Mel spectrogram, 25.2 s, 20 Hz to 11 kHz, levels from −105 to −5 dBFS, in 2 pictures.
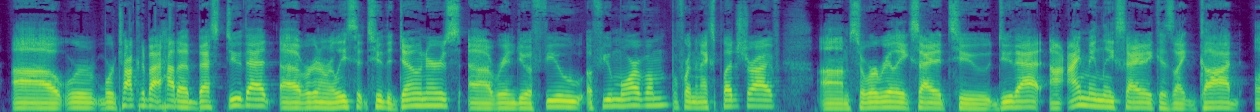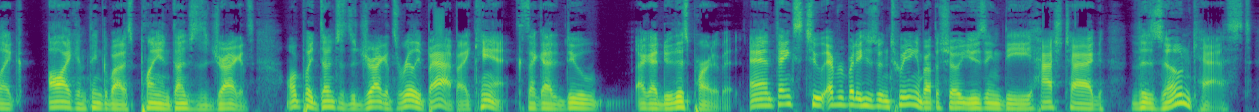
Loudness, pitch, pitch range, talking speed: -19 LUFS, 115 Hz, 100-130 Hz, 230 wpm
